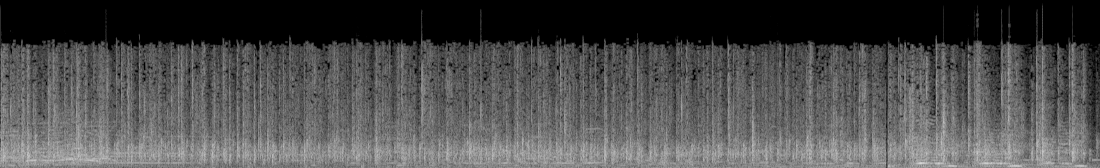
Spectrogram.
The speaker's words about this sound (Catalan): És cert, quan ha pujat Emery, l'ovació ha sigut increïble. Tot l'avió, el podeu escoltar ara, aplaudia així al tècnic baix del Villarreal.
